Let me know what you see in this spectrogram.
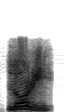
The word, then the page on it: lorry: Indian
